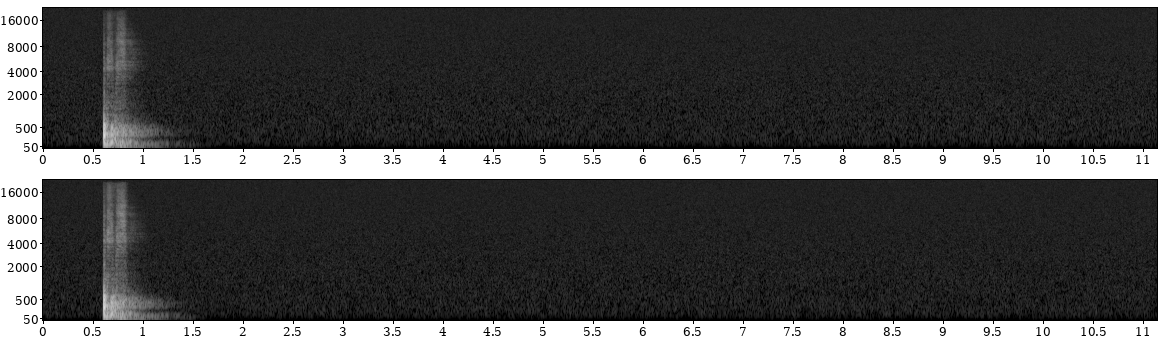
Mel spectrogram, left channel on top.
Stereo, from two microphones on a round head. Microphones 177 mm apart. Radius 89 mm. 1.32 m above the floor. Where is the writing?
15° right (ahead or behind), 1.4 m.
